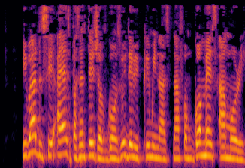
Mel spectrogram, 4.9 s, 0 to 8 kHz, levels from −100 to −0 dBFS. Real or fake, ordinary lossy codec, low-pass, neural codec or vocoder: real; MP3, 32 kbps; 7.2 kHz; none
